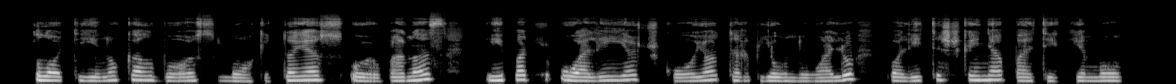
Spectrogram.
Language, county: Lithuanian, Panevėžys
